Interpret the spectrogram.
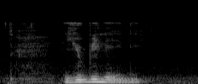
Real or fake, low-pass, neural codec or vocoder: real; 7.2 kHz; none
